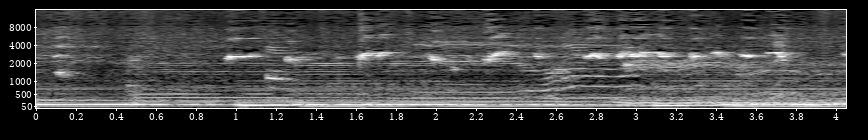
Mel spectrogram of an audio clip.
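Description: Free-improvised ensemble music with double bass and sustained low notes. Over them runs a string of short, high chirping sounds, and a note glides upward about two and a half seconds in.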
